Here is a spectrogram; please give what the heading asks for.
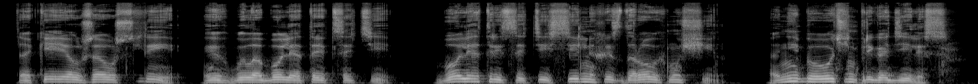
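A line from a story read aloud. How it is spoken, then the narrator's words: Sad. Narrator (Russian): печально сказал Альберт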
